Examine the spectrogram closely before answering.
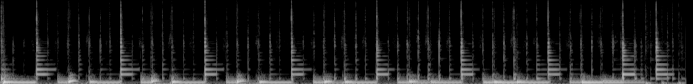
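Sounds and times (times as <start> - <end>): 
tabla: 0.0 - 6.9.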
